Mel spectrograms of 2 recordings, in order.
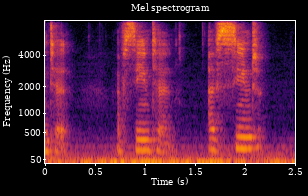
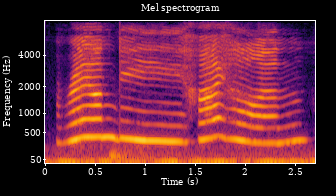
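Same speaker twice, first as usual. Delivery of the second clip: excited greeting; 10 semitones higher, 4 dB louder, much slower than usual. Real, not acted. Greeting partner who shows up.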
